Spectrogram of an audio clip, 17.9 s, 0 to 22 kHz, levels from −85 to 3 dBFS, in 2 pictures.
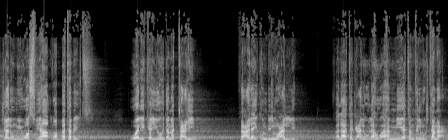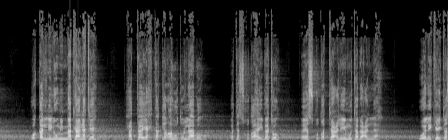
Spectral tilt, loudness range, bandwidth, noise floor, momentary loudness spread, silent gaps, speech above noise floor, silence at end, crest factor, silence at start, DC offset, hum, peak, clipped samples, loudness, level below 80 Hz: -2 dB/octave; 3 LU; over 20 kHz; -39 dBFS; 21 LU; none; 22 dB; 0 s; 18 dB; 0 s; under 0.1%; none; 0 dBFS; under 0.1%; -16 LUFS; -60 dBFS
